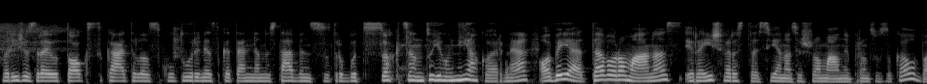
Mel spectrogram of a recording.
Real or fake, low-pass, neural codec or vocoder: real; 7.2 kHz; none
